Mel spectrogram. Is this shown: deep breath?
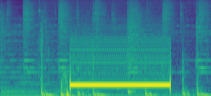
no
